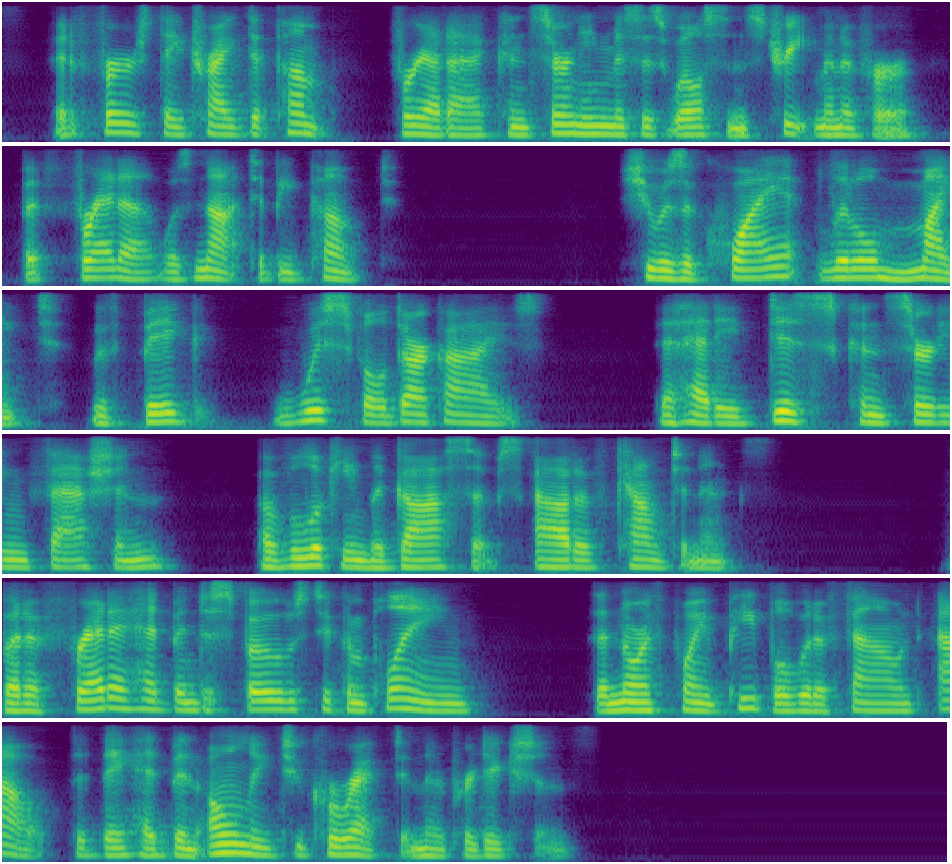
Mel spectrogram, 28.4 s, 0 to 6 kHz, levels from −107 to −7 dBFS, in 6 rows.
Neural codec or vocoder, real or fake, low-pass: codec, 16 kHz, about 1 kbps, DyCAST, with the encoder's durations; fake; 5.4 kHz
